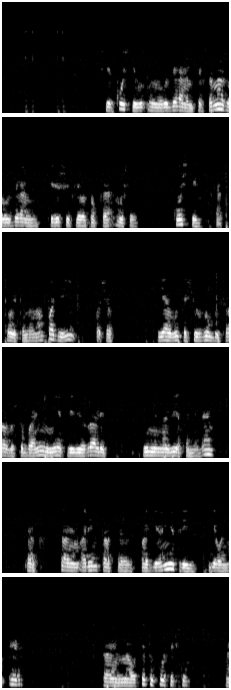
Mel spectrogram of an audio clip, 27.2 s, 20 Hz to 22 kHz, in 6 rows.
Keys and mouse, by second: 0.5 click, 3.4 click, 4.5 shift+click, 8.8 KP_3, 10.1 shift+middle click, 13.1 shift+click, 14.3 g, 15.2 click, 15.9 click, 16.8 r, 17.9 click, 18.7-20.7 drag, 22.1 r, 24.7 g, 26.1 click.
